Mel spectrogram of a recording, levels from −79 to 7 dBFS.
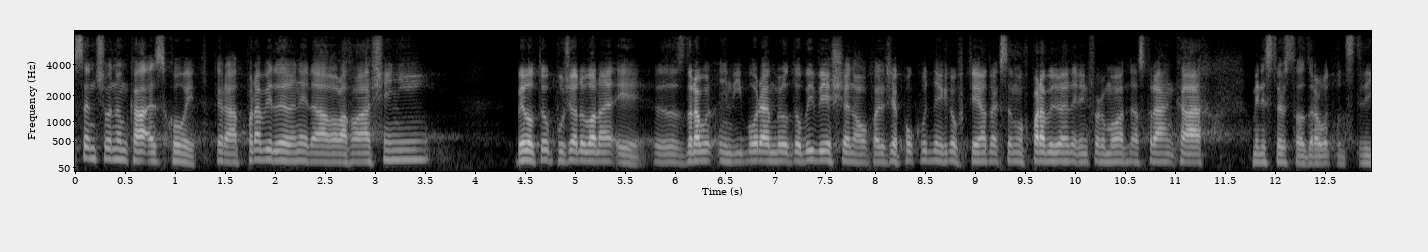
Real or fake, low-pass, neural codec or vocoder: fake; 7.2 kHz; codec, 16 kHz in and 24 kHz out, 0.9 kbps, LongCat-Audio-Codec, fine tuned four codebook decoder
